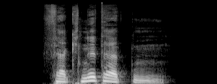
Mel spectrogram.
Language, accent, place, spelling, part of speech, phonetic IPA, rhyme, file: German, Germany, Berlin, verknitterten, adjective / verb, [fɛɐ̯ˈknɪtɐtn̩], -ɪtɐtn̩, De-verknitterten.ogg
- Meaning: inflection of verknittert: 1. strong genitive masculine/neuter singular 2. weak/mixed genitive/dative all-gender singular 3. strong/weak/mixed accusative masculine singular 4. strong dative plural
